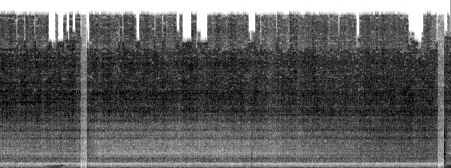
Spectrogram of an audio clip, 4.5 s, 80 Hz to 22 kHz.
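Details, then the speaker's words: 1972 Plymouth Roadrunner 383 Magnum V8 during cam break-in after 15+ months unrun: steady hiss and sizzle over low engine rumble from an unsealed intake manifold stud; intake manifold stud vacuum leak. "it's got a stud in it but they didn't seal the stud"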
